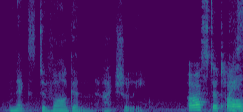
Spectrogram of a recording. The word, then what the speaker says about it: Ostertal: Ostertal. I see. That's how you say it.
